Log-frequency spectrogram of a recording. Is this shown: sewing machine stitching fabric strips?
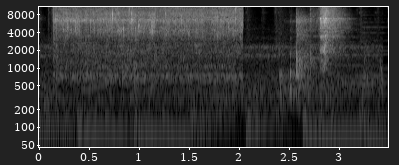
no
